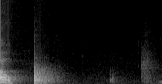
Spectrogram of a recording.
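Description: A glass vinegar bottle set down on a stone countertop: a single knock about half a second in.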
